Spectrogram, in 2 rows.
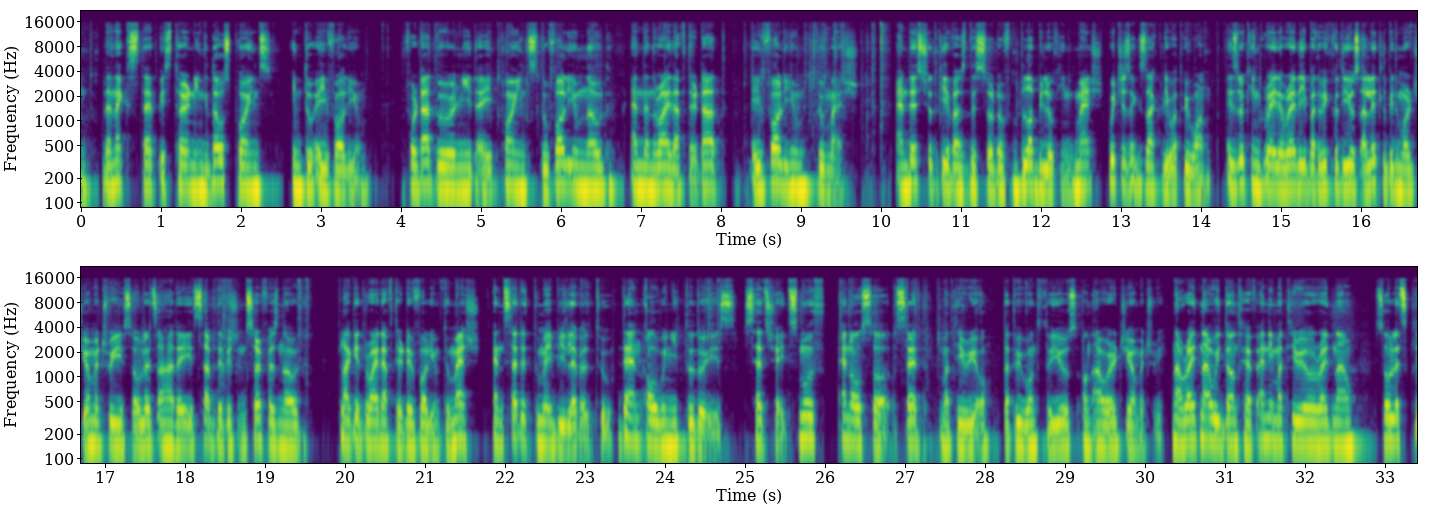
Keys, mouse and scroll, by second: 0.2 click, 1.4-3.7 middle drag, 3.7 click, 4.3 space, 6.9-7.3 middle drag, 7.3 click, 8.1 space, 10.1-12.8 middle drag, 12.8-13.3 drag, 13.8-16.6 middle drag, 16.6 click, 17.0 space, 18.9 Down, 19.1 Down, 21.7-22.9 middle drag, 22.9-23.4 drag, 23.7 space, 26.1 click, 26.2 space, 30.2 middle click, 30.2-32.0 scroll down 2, 33.1 click.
